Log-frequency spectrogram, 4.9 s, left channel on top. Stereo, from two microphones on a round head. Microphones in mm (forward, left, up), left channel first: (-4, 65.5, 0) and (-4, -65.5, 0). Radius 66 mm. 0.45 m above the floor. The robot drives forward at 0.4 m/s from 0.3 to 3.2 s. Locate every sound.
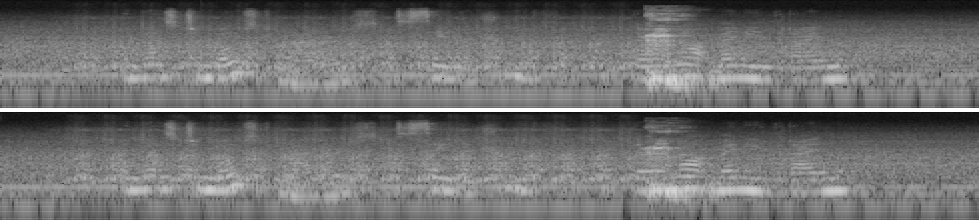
0.6 s a woman speaking: centre (ahead or behind), 1.0 m
3.2 s throat clearing: 40° left (ahead or behind), 0.6 m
